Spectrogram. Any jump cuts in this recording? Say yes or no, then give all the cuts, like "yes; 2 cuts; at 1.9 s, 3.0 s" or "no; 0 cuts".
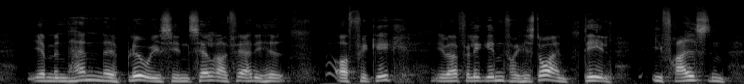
yes; 1 cut; at 5.8 s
